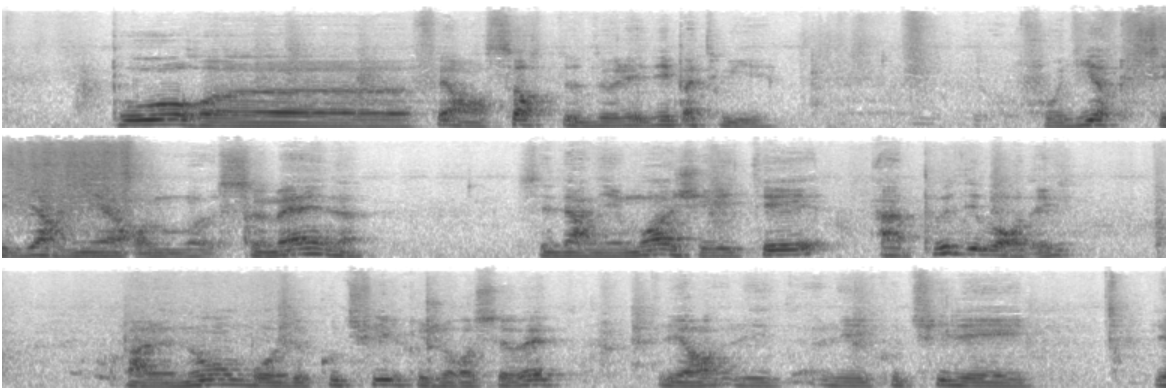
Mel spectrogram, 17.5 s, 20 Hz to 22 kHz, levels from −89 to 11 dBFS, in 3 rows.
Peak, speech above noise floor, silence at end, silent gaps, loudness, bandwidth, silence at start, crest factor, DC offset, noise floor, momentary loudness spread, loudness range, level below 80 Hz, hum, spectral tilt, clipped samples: -4 dBFS; 28 dB; 0 s; none; -22 LUFS; 19 kHz; 0 s; 18 dB; under 0.1%; -50 dBFS; 18 LU; 5 LU; -56 dBFS; none; -5 dB/octave; under 0.1%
